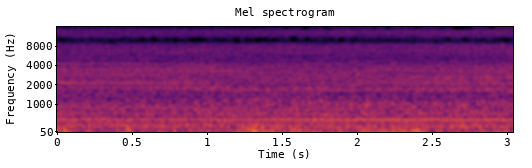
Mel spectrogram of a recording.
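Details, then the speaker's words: Toyota Celsior UCF20 V8 on jack stands, first start after valve cover work and new LS430 alternator, pulley and belt tensioners: smooth even idle, steady low hum, no knocks, ticks or belt squeal; healthy. "All looks good, all sounds good."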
